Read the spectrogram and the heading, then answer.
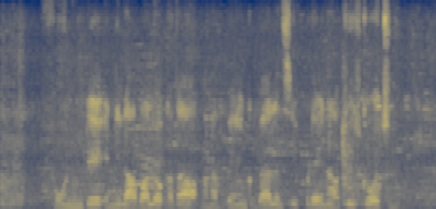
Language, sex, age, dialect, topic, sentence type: Telugu, male, 31-35, Utterandhra, banking, statement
